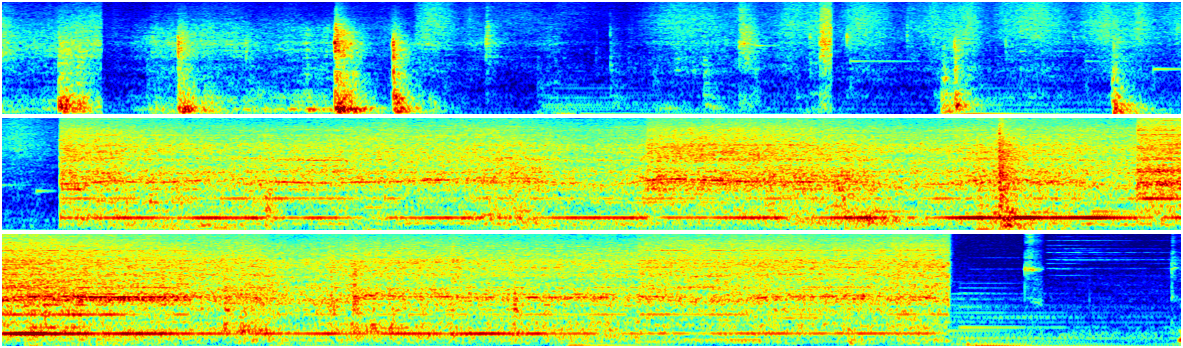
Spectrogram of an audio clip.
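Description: A vacuum cleaner runs over an office floor, starting with a few knocks and clatters, then a loud steady whine with an airy roar that holds for about ten seconds before abruptly shutting off.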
